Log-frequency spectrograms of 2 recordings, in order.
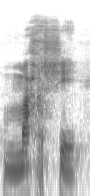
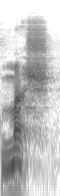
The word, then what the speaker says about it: marché: Okay, so je marche au marché. So when it had no accent, you can see that the E was not pronounced. It was just mash. But when it has accent, it became what? Marché.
